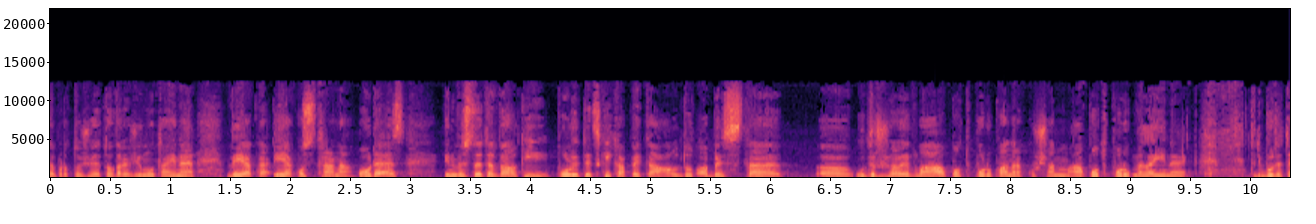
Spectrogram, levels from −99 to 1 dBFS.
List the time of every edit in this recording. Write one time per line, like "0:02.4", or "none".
0:01.7
0:02.6
0:05.4
0:06.2
0:07.2
0:09.0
